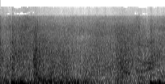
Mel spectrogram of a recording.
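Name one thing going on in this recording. A waterfall roars.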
